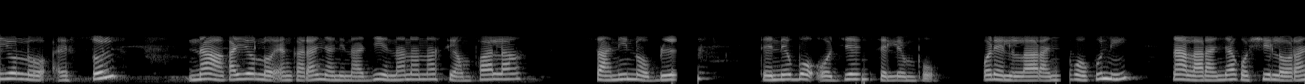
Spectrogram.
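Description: At 6.72 s, packet loss with pitch repetition begins and lasts until 6.98 s. About 260 ms of audio is missing. The receiver repeats the last pitch period, fades it out, and leaves silence. The sound then returns with a brief cross-fade. From 8.56 to 8.76 s, 140 ms drops out in scattered bits, the longest being 60 ms, which gives a held, buzzy quality. At 10.56 s, a solid 140 ms gap fades to silence again. The gap lengths fit 20 ms packets, carried over G.711 telephone coding.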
